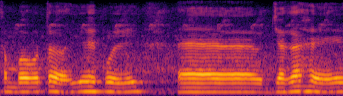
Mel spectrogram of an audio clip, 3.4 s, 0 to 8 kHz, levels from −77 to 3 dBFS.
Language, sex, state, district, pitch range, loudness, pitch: Hindi, male, Uttar Pradesh, Hamirpur, 140-150 Hz, -15 LUFS, 145 Hz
